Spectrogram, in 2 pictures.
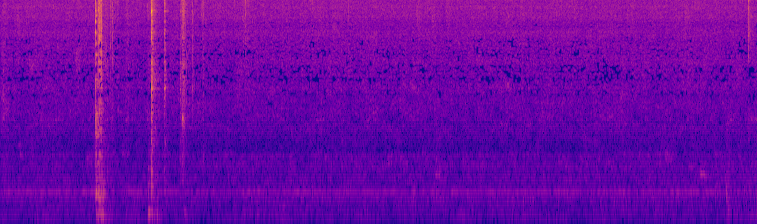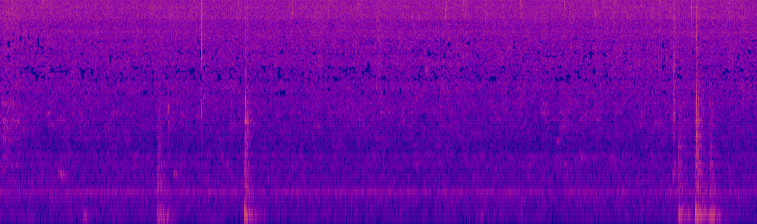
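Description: Scattered knocks, taps and scrapes of a metal can and a silicone spatula against a stainless steel saucepan as canned chili is scooped out, over a steady hum. A denser run of knocking and scraping comes near the end.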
